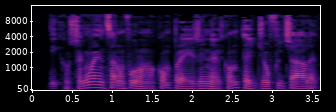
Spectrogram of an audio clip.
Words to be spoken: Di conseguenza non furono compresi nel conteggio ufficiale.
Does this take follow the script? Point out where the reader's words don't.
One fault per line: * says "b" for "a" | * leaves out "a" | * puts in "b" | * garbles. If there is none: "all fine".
all fine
